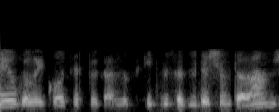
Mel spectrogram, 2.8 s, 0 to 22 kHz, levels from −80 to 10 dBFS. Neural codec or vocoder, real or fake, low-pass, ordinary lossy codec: codec, 44.1 kHz, 2.6 kbps, DAC; fake; 3.6 kHz; MP3, 24 kbps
